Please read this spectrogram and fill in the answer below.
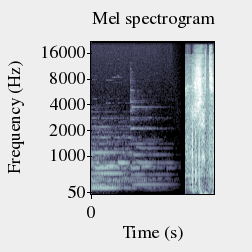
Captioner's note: whispering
